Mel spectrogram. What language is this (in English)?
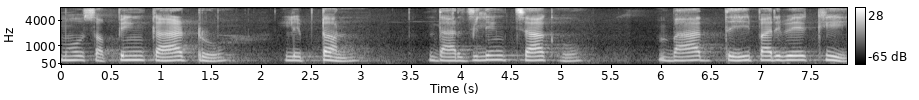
Odia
